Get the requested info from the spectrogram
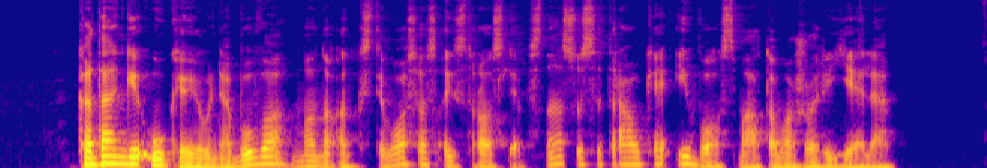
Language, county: Lithuanian, Vilnius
